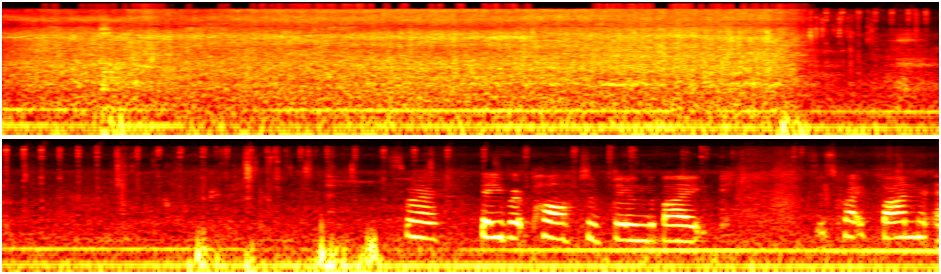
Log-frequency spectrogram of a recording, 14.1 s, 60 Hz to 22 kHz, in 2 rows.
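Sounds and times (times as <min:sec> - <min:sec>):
hose nozzle spraying water: 0:00.0 - 0:07.7.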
